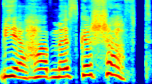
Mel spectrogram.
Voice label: victory, de

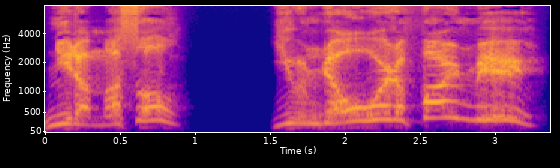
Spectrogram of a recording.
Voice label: level up, en; cookie run

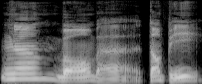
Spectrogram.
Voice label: defeat, fr; Cookie Run

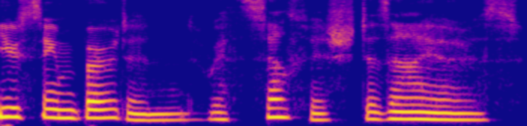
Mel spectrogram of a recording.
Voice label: touch, en; cookie run

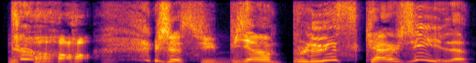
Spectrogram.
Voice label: victory, fr; Cookie Run

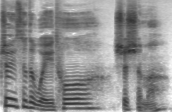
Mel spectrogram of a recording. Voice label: upgrade, zh-hant; cookie run

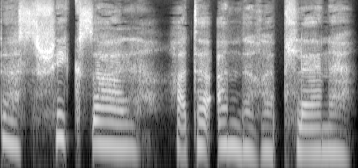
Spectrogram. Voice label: defeat, de; cookierun

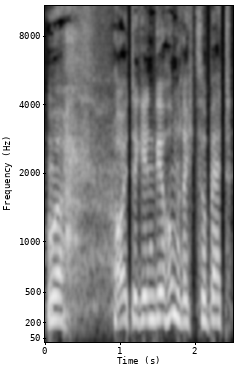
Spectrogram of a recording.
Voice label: defeat, de; Cookie Run

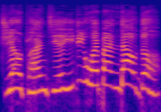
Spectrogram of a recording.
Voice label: upgrade, zh-hant; Cookie Run

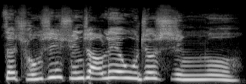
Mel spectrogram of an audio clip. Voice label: defeat, zh-hant; cookierun

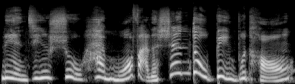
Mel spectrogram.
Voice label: loading, zh-hant; Cookie Run

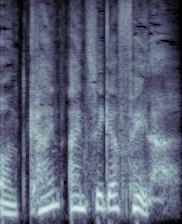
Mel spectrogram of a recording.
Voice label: victory, de; cookie run

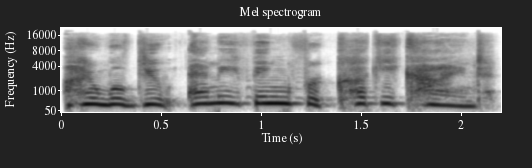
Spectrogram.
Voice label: level up, en; Cookie Run

